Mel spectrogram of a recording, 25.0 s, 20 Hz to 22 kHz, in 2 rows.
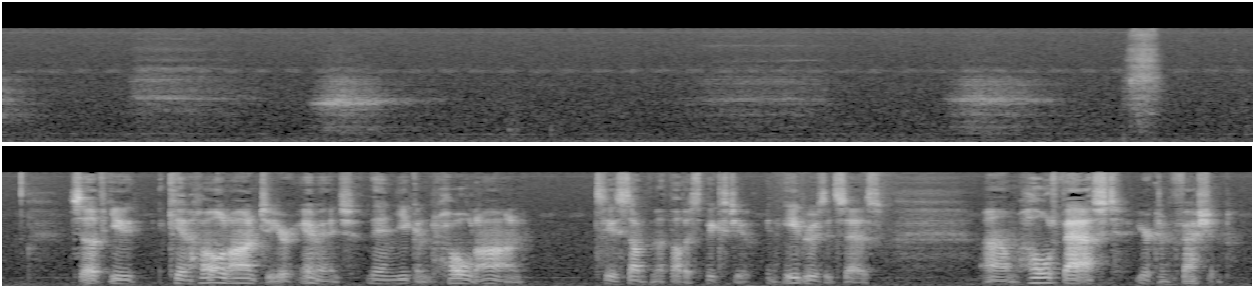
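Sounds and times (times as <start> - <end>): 
quiet hiss: 0.0 - 25.0
slow deep breathing during warm-up breathing exercise: 1.2 - 4.8, 6.8 - 11.7, 12.7 - 13.2, 21.3 - 22.3
speech: 13.3 - 17.8, 18.5 - 21.4, 22.3 - 24.8.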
